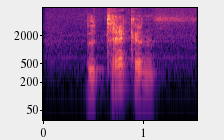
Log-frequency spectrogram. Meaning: 1. to involve, to implicate 2. to live, to settle in 3. to obtain 4. to become cloudy
- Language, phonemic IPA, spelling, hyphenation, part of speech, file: Dutch, /bəˈtrɛkə(n)/, betrekken, be‧trek‧ken, verb, Nl-betrekken.ogg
